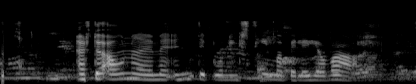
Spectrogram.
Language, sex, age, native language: Icelandic, female, 12, Icelandic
